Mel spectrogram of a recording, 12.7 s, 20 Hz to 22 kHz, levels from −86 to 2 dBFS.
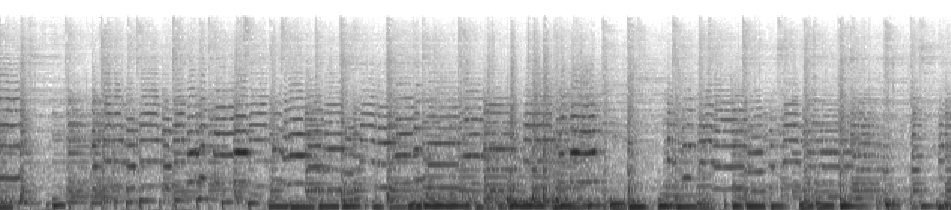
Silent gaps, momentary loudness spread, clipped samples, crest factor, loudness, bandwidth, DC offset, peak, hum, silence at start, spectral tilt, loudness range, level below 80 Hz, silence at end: none; 7 LU; under 0.1%; 14 dB; -19 LUFS; 14.5 kHz; under 0.1%; -4 dBFS; none; 0 s; -7 dB/octave; 3 LU; -34 dBFS; 0 s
